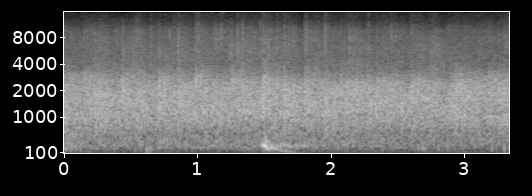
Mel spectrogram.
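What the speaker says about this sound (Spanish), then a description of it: "Dale un aplauso fuerte a ese Dios que tenemos, por favor." A church congregation applauds at a service, a steady wash of many hands clapping together at moderate distance, sustained throughout with no one speaking over it.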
